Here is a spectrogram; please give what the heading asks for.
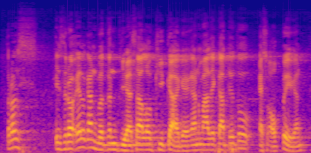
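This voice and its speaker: A man's voice: mid-range voice, normal speed, slight background noise. A middle-aged man with a Javanese accent giving a sermon, telling stories with acted dialogue and joking asides. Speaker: Islamic preacher.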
